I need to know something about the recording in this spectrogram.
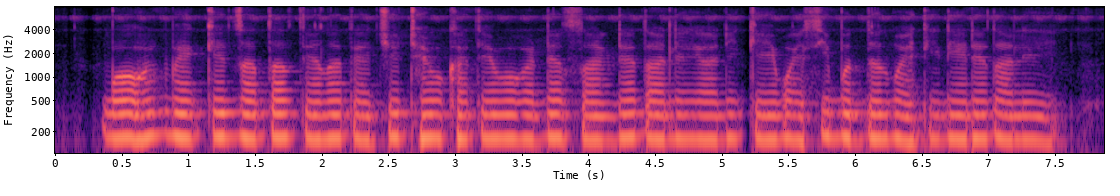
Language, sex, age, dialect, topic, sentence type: Marathi, male, 25-30, Standard Marathi, banking, statement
